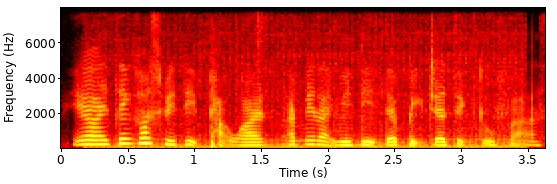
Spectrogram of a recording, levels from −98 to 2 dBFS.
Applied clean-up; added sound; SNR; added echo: none; Engine; 14 dB; none.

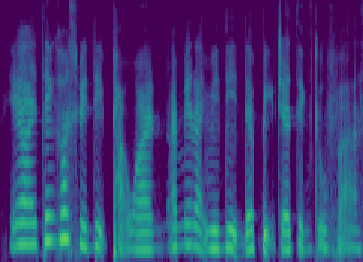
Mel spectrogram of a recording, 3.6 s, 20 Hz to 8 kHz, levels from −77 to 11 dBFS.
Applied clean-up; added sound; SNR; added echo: none; none; none; none.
